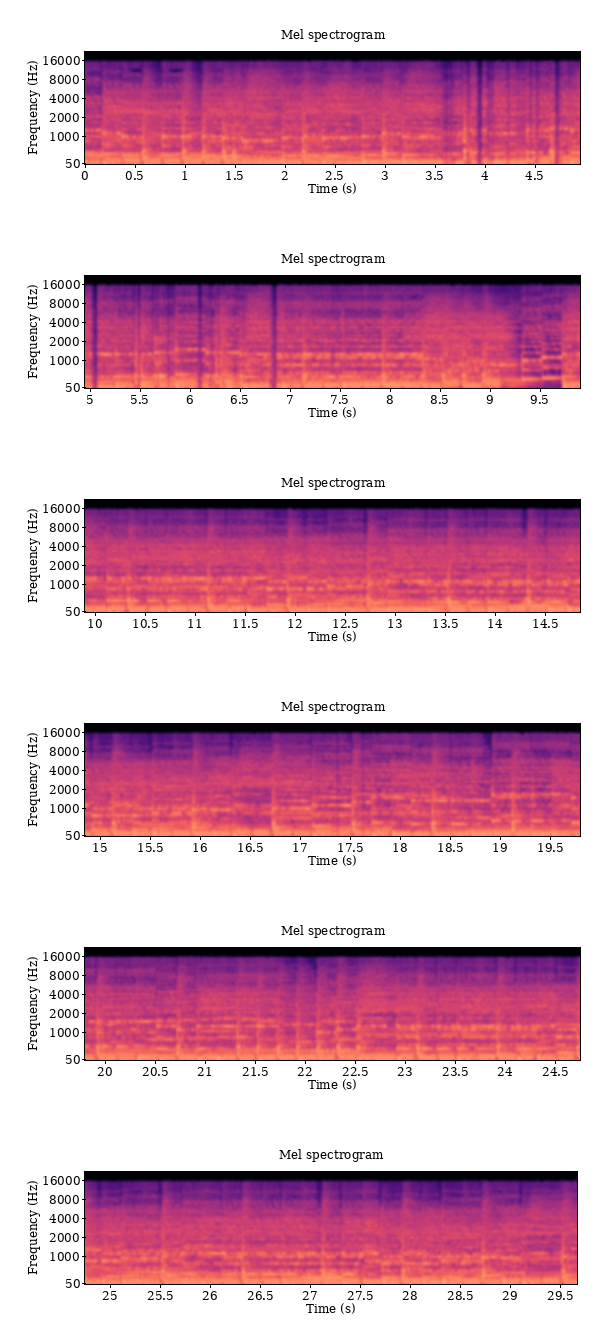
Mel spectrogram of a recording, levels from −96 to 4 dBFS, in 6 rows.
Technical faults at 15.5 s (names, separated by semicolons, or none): none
